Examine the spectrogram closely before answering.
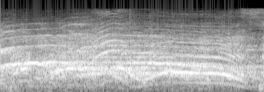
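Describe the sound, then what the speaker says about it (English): Live concert crowd cheering and whooping loudly and steadily for about two seconds, many voices blending into a dense roar with high shouts rising above it, fading slightly at the end. "I can't even believe people are cheering."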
